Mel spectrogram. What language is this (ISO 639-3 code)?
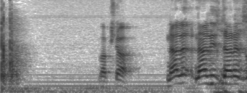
heb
